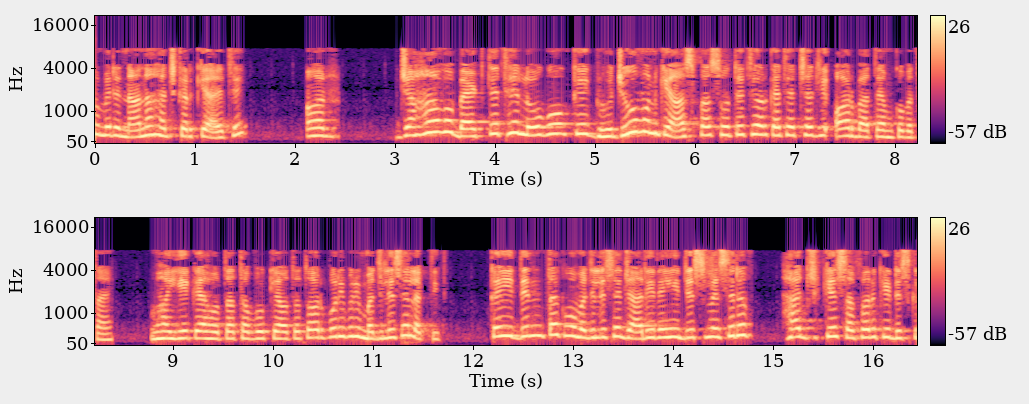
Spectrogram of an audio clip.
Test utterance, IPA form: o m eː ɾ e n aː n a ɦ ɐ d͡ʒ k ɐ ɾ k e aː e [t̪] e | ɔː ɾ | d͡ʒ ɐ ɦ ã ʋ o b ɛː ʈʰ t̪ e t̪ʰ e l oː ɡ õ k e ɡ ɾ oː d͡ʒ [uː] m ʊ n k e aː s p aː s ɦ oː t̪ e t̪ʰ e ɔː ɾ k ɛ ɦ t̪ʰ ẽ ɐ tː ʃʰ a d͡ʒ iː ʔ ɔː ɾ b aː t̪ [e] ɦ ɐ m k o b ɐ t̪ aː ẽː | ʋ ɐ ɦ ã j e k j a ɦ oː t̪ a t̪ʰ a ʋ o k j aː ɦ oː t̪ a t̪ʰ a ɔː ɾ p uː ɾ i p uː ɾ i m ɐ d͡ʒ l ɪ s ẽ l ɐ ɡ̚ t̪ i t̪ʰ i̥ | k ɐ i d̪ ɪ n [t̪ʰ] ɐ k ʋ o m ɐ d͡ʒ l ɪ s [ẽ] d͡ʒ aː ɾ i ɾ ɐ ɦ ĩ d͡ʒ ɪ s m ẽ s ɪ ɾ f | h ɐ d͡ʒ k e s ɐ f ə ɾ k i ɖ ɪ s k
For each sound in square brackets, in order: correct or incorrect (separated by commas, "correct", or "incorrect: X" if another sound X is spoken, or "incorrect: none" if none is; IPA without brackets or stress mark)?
incorrect: t̪ʰ, correct, incorrect: ẽ, incorrect: t̪, correct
